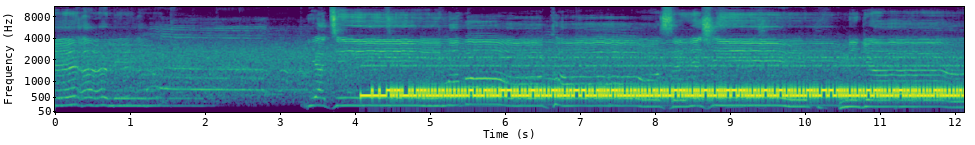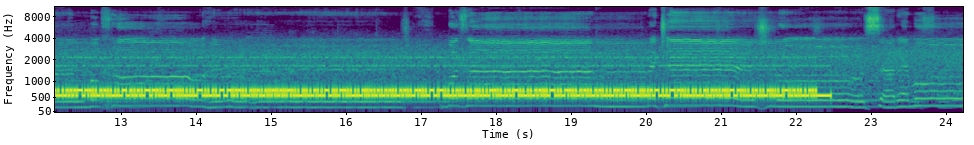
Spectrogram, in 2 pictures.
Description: RTTY (75 baud, 170 Hz shift), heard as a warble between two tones, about 630 Hz centre. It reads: 80219 35321 25942 10773 63435 03371 59409 73261 12785 89005 34159 40444 67196 40088 93761 23865 88170 62915 77049 24327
